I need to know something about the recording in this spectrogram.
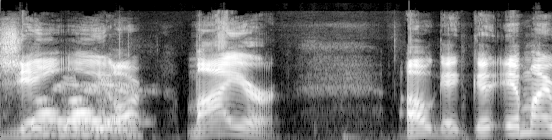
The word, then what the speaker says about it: Meijer: I think, is it pronounced Major? Meijer? Meyer.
